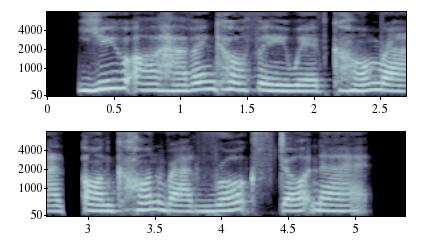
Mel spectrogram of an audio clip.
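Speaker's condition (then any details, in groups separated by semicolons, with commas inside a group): No condition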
